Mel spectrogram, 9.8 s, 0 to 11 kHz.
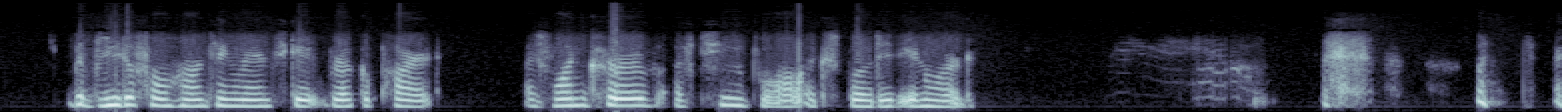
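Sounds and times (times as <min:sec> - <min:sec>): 
speech: 0:00.4 - 0:06.2
cat meowing and yowling: 0:07.0 - 0:07.9.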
